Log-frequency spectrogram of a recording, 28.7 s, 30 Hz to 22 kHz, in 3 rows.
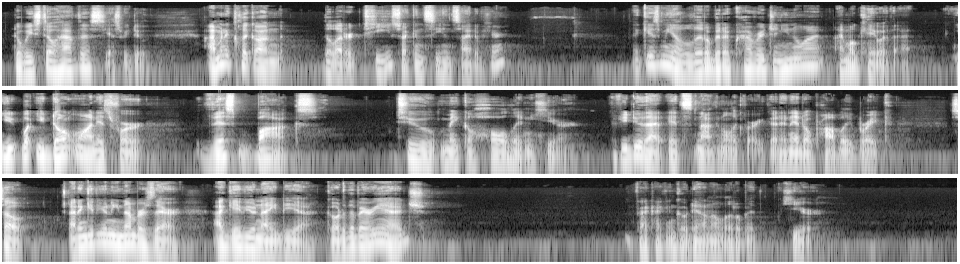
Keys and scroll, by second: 4.5 t.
